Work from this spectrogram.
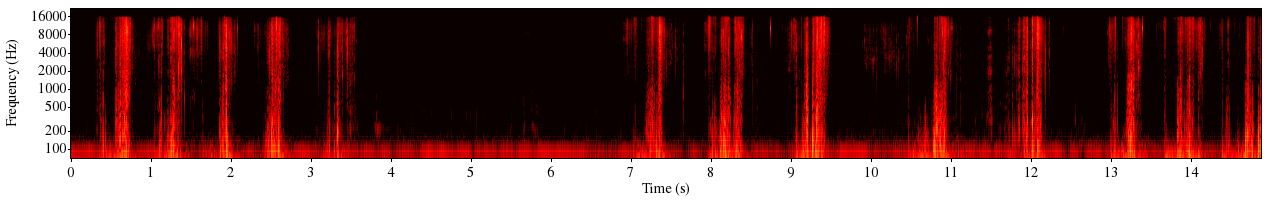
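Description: A thin bamboo earpick, held by fingertips, scrapes inside the canal of the right silicone ear on a white binaural microphone. Close, crunchy scratching strokes come in short bursts, with a quiet pause in the middle. A steady low hum runs underneath throughout.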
